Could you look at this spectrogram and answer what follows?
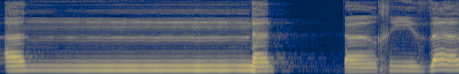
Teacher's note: kalau ada nun sukun bertemu dengan huruf nun, maka rumusnya tahan 2 harokat. Idgham bi gunnah dibaca dengung.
